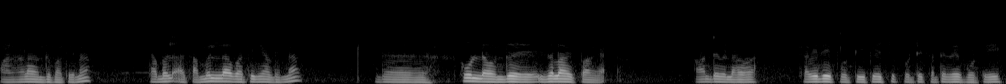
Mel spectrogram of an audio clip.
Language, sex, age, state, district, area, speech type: Tamil, male, 45-60, Tamil Nadu, Tiruvarur, rural, spontaneous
